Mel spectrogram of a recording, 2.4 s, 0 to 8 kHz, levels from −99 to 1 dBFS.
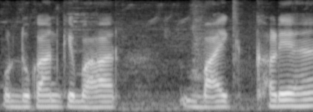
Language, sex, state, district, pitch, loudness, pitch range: Hindi, male, Jharkhand, Deoghar, 150 Hz, -16 LUFS, 145-155 Hz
